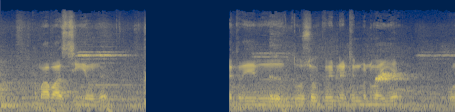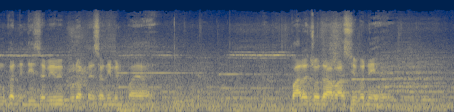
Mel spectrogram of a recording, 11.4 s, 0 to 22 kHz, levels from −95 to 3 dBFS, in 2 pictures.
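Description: At 1.81 s the sound cuts off abruptly into silence until 2.87 s, a gap of about 1.06 s with no room tone at all. That empty floor, rather than a quiet stretch or muffling, marks an audio dropout to silence, likely from the input being lost while recording continued.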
